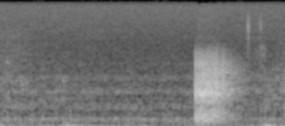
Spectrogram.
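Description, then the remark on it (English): A short, soft fart, a brief breathy burst of about a quarter second, fairly quiet, with no talking around it. “Little fart.”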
